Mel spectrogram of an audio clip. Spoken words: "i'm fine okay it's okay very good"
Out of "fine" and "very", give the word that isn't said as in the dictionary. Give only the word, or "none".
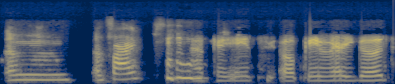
fine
